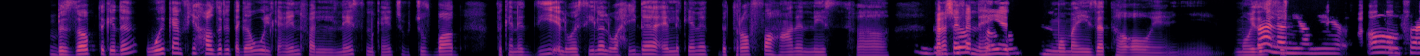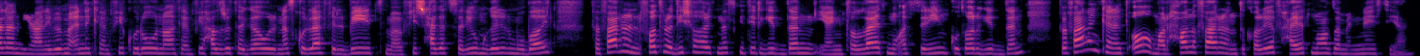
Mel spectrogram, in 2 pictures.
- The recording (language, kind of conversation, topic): Arabic, podcast, إيه رأيك: قعدات أهل الحي أحلى ولا الدردشة على واتساب، وليه؟
- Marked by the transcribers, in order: unintelligible speech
